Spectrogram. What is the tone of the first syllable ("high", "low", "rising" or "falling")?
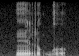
high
